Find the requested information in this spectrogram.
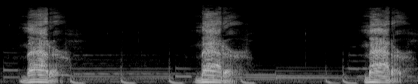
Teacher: Remember the American accent when it comes to the two T sounds, it is flipped into a D sound, a soft D sound.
